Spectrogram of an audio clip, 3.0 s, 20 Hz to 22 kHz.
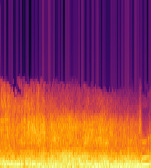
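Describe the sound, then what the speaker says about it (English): Race cars at Spa-Francorchamps, including a Mosler, Corvette and Porsche 911 GT3s, roar past in a loud sustained engine howl with a steady high pitch that bends slightly near the end. "So as you can hear, it's all, well, that's a Mosler, Corvette, there's 911 GT3s, 3Rs, 3RSs, a little bit of everything."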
